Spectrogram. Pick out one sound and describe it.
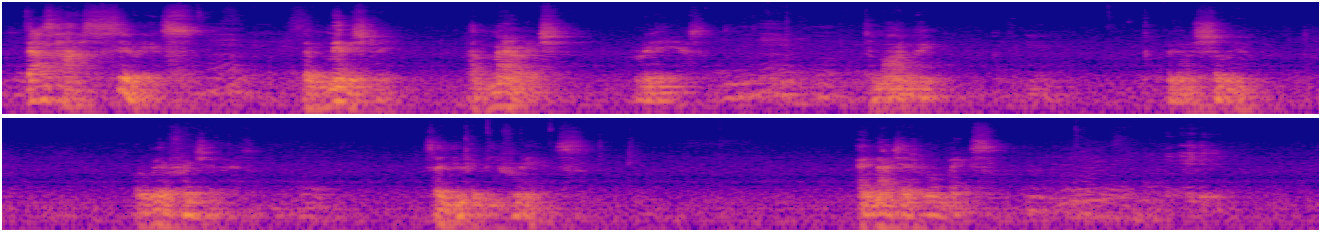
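A man preaches through a microphone in a large echoing hall, in bursts with pauses between.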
